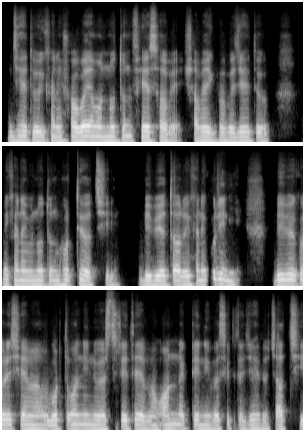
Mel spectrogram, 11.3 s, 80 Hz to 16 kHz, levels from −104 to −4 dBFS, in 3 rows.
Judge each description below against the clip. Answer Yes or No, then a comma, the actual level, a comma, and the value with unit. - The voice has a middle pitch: No, low, 120 Hz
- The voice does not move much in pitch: Yes, narrow, 1.0 semitones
